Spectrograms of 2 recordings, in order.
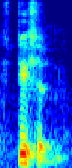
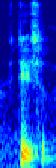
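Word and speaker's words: station: हो रहा है क्वेश्चन या स्टेशन एस टी ए टी आई ओ एन टी आई एन से पहले एक ही वोवेल है ए भारी बोला स्टेशन तो दो सिलेबल वाले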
